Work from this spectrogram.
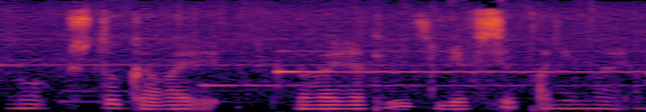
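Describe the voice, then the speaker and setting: A man with an Armenian accent talks in a gravelly, creaky voice, hesitating and restarting often. He is on a walkie-talkie chat app, with music playing clearly behind him. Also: medium pitch, steady tone, poor audio. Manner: halting, many fillers and restarts. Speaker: chat participant. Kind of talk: casual religious discussion.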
